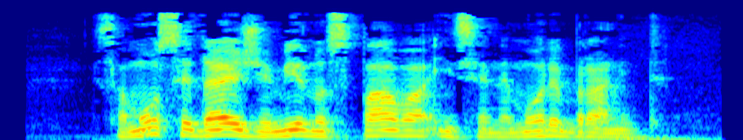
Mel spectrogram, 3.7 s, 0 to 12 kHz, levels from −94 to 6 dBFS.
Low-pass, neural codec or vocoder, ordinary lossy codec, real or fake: 10.8 kHz; none; MP3, 32 kbps; real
